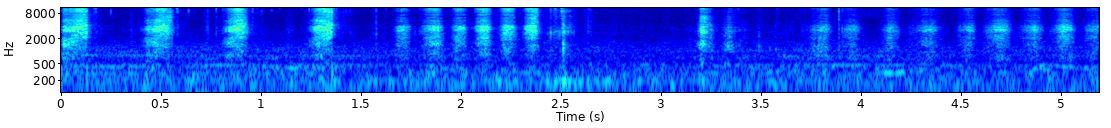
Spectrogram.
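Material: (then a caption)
Foam, nail. A white solid foam buffer block is rubbed back and forth over natural fingernails, giving a series of soft, bright, hissy scratching strokes. There are about 17 short strokes: a few spaced ones first, then a quicker run, a pause, and another run. The strokes have no low rumble and die away quickly.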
